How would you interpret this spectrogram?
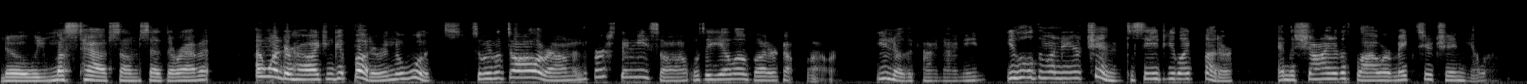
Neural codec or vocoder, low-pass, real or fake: codec, 16 kHz, 16 kbps, FreqCodec, smaller model; 7.2 kHz; fake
